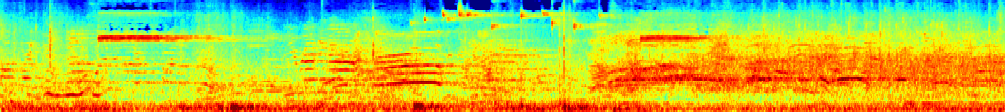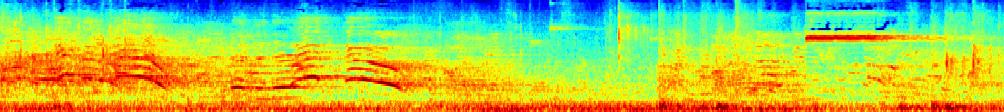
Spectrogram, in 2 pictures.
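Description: A referee's whistle blows short, shrill blasts.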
